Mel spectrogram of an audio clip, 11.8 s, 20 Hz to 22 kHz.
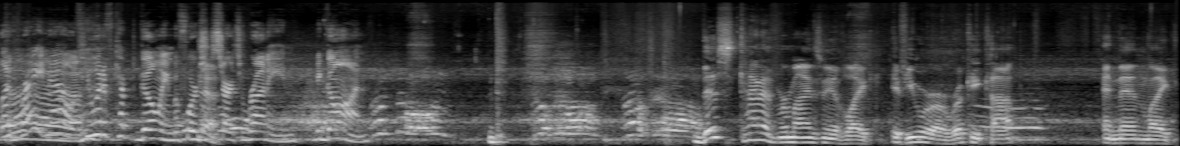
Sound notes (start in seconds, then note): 4.0 police screaming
